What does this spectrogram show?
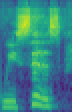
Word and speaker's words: WiCyS: We spell it WiCyS and pronounce it WiCyS like we sisters, because that's exactly what we are.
